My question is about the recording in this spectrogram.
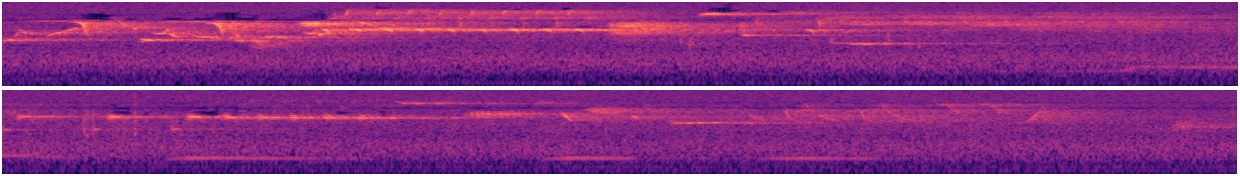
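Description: Outdoor ambience of several birds singing and chirping, busiest in the first couple of seconds. From about halfway a few short, low hooting notes come in, over a faint steady hum.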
